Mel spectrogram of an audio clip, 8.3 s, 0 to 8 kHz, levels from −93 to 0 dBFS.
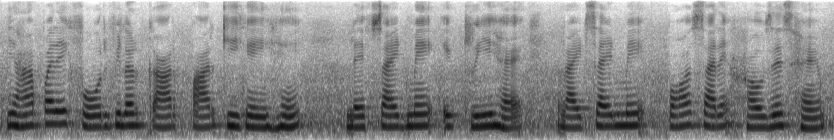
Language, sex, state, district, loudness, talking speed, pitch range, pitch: Hindi, female, Maharashtra, Solapur, -13 LUFS, 150 wpm, 190-215 Hz, 200 Hz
